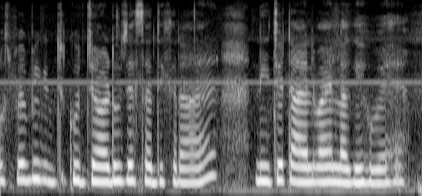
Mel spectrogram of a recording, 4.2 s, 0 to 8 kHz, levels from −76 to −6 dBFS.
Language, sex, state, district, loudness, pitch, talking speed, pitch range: Hindi, female, Uttar Pradesh, Lalitpur, -15 LUFS, 235 Hz, 215 wpm, 225-245 Hz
